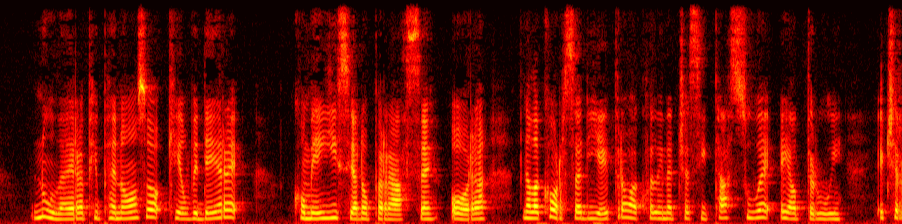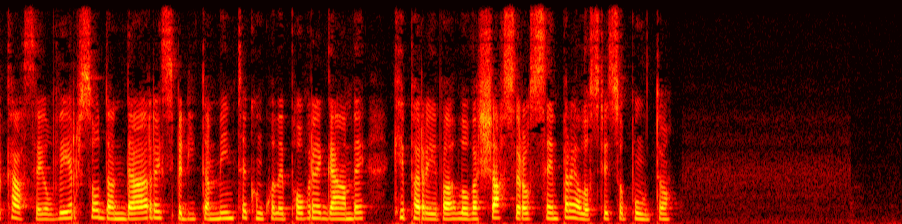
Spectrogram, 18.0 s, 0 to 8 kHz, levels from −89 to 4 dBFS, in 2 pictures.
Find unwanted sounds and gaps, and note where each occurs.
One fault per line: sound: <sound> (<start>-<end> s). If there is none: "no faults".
no faults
